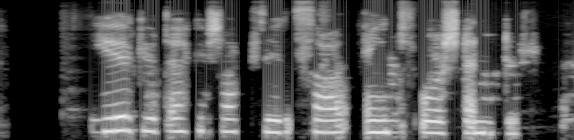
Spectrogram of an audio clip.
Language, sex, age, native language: Icelandic, male, 12, Danish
